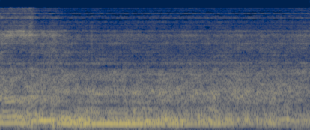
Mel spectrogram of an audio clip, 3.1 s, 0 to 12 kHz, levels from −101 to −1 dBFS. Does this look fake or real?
fake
